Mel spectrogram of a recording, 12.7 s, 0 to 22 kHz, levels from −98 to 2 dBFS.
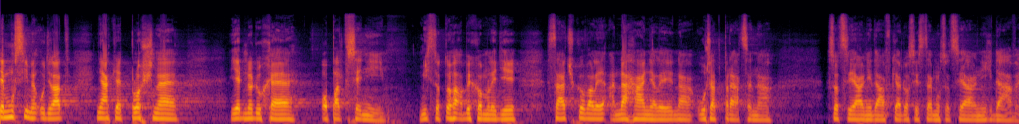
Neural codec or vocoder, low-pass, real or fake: none; 14.4 kHz; real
